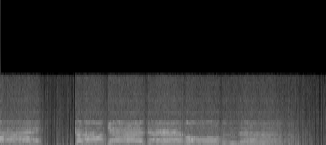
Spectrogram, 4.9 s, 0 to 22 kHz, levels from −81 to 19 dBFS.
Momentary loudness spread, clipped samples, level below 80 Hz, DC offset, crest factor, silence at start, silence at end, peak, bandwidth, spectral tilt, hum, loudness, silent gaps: 15 LU; under 0.1%; -44 dBFS; under 0.1%; 16 dB; 0 s; 0 s; -6 dBFS; 11 kHz; -2 dB/octave; none; -21 LUFS; none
